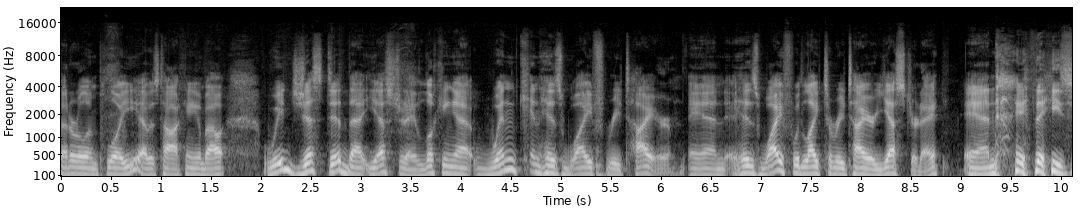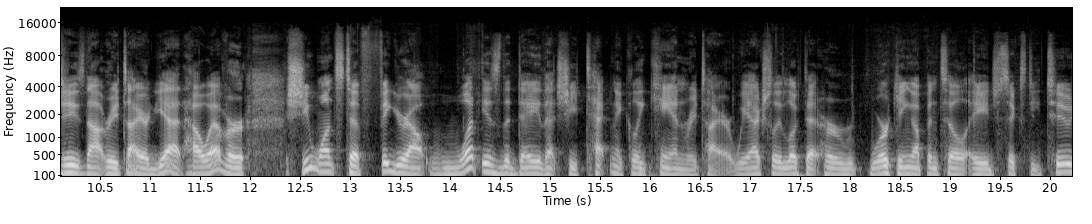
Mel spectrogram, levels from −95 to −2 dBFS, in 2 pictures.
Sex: male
